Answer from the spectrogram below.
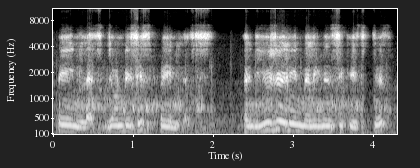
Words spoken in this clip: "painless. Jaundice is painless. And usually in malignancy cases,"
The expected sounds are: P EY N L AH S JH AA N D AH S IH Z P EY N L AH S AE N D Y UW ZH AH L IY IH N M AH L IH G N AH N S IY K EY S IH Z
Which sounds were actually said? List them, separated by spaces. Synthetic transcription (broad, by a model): P EY N L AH S JH AA N D AH S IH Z P EY N L AH S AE N D Y UW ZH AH L IY IH N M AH L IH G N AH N S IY K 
